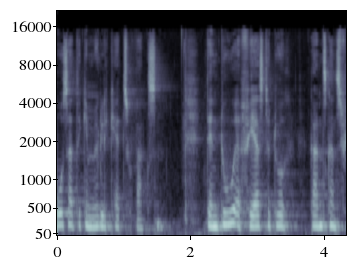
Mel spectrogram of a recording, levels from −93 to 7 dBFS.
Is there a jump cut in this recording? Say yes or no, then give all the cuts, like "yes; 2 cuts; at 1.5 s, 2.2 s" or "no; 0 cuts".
no; 0 cuts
